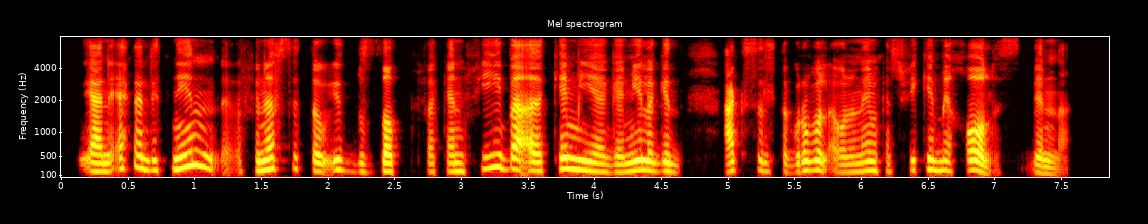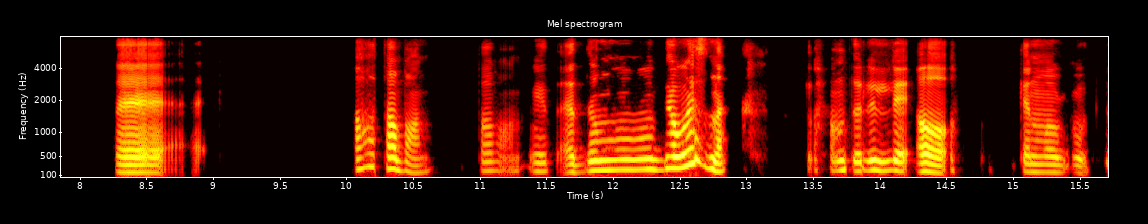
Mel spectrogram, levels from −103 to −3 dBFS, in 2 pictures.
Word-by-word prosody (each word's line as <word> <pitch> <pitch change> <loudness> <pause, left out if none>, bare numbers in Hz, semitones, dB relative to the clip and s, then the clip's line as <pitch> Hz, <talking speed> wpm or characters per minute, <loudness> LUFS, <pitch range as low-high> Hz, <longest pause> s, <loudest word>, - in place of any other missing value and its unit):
يعني 180 +4 +1
إحنا 250 +2 -1
الإتنين 230 +5 +1 0.2
في 185 - -6
نفس 225 +4 +2
التوقيت 215 -2 -1
بالضبط، 175 0 -1 0.2
فكان 175 +1 -5
في 240 +9 -3
بقى 225 -6 +4
كيميا 200 -2 +2
جميلة 170 +6 +3
جدًا 180 -3 -2 0.3
عكْس - - -1
التجربة 190 +1 -1
الأوّلانية، 170 -1 -3
ما 195 - -1
كانش 175 -3 -19
في - - -5
كيميا 200 -1 -1
خالص 200 +2 +2
بيننا. 135 -6 -4 0.7
ف - - -8 1.8
آه 250 +5 -5
طبعًا، 190 - 0 0.4
طبعًا. 190 0 -13
جِه 180 - -8
اتقدِّم 180 +2 -3
واتجوّزنا 220 - +3 0.6
الحمد 205 -1 -6
لله، 195 0 +1
آه 175 -4 +6 0.5
كان 170 - -5
موجود. 160 -1 -7
195 Hz, 130 wpm, -25 LUFS, 175-215 Hz, 1.8 s, آه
